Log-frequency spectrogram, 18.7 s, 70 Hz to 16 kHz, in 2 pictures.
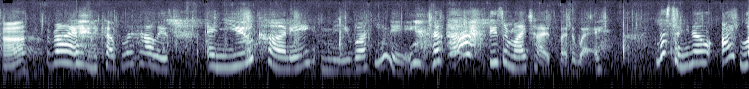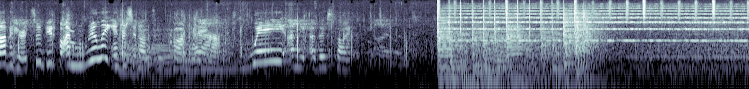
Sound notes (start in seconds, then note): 5.2 ladies laughing; 14.8 upbeat suspenseful music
